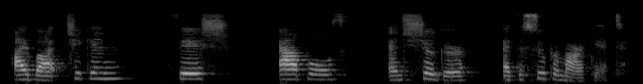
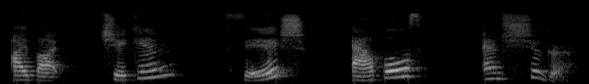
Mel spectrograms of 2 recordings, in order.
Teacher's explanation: For example, when you say, I bought chicken, fish, apples, and sugar at the supermarket. Each of those items that you list should have a rising intonation. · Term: list items in a series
